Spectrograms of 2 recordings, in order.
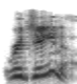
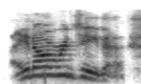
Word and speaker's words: Regennia: names, Regina, Regennia, and actually I spell it Regennia and we pronounce it Regina for people who are seeing this on the screen. Okay. It's Regina, but I Yes.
